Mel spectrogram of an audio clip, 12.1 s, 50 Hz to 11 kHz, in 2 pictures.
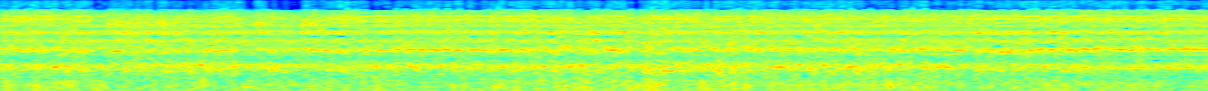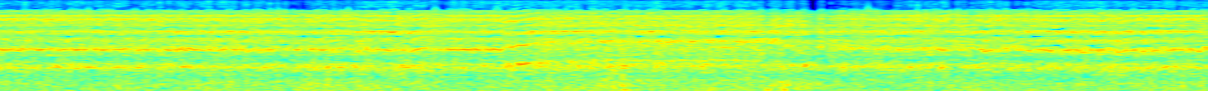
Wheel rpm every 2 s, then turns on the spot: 230, 230, 230, 230, 270, 250.
none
